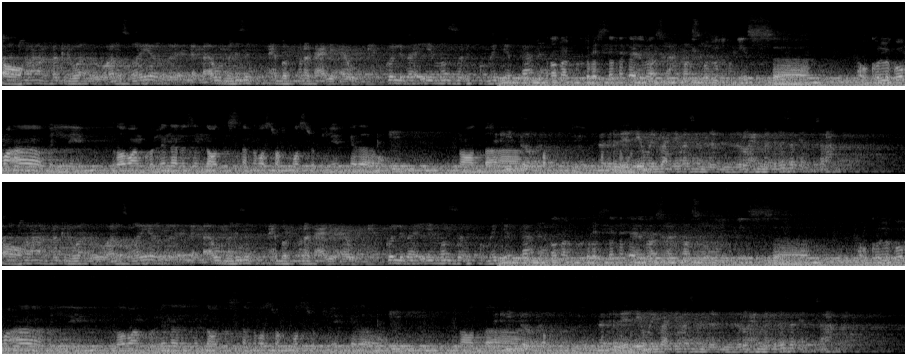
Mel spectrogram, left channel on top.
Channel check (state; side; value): normal; both; correlation 0.66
